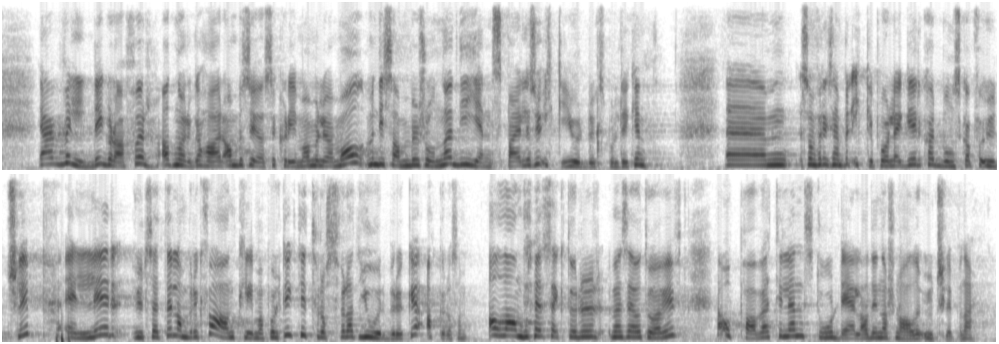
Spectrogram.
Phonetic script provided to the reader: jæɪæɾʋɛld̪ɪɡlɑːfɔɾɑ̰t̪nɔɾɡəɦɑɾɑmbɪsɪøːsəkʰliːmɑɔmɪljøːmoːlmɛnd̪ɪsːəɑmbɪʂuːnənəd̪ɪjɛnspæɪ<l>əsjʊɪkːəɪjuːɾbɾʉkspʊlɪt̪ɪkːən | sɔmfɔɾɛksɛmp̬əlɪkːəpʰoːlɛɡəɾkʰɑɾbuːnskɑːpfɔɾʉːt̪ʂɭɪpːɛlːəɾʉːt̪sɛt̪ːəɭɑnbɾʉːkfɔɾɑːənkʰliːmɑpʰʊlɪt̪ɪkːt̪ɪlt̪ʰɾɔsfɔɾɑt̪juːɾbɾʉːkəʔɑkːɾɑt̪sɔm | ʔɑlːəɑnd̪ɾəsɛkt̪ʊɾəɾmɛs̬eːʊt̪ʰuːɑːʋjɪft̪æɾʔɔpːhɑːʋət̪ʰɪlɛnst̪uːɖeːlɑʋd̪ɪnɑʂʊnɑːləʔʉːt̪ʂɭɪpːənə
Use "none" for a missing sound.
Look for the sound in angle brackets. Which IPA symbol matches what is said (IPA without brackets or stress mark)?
l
